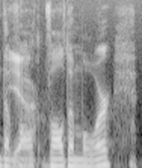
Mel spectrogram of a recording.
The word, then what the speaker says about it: Voldemort: The other kind of interesting thing from an audiobook standpoint is at this point in the audiobook, Jim Dale is pronouncing Voldemort in that way where it's a silent T at the end, Voldemort. And as the films are released, they do pronounce the T.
